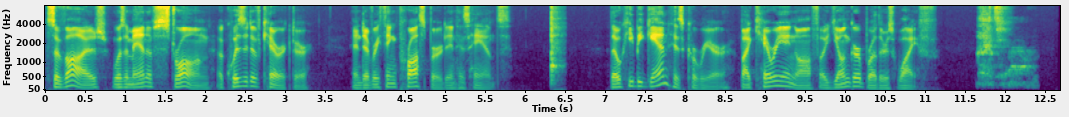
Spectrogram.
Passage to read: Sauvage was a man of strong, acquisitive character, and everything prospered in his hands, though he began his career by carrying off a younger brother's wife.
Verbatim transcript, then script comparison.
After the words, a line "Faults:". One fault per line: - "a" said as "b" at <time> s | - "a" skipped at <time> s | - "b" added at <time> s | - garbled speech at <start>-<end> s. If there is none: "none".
Sauvage was a man of strong, acquisitive character, and everything prospered in his hands, though he began his career by carrying off a younger brother's wife.
Faults:
none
